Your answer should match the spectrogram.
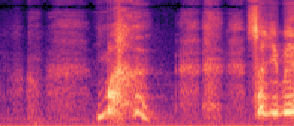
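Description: One short voiced exclamation from a person about a second in, rising and falling in pitch; the rest is low background.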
